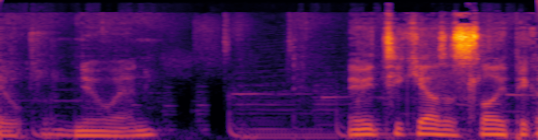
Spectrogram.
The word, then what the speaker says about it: Nguyen: Nguyen is pronounced like bang without the B, then win.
